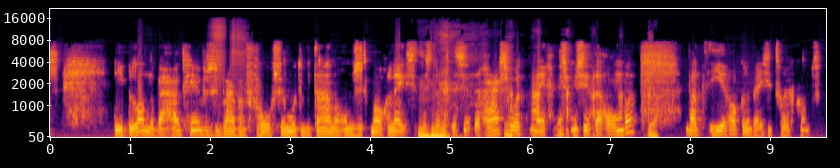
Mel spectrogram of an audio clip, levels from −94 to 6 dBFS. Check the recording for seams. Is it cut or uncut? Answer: cut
